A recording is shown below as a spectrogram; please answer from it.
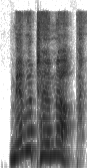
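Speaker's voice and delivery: squeaky high punchline; high squeak. Real, not acted. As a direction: squeak it out in amused disbelief. Punchline about no-shows.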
